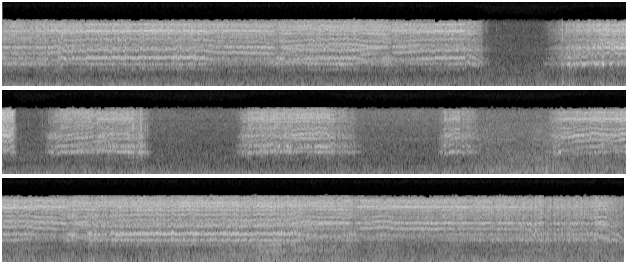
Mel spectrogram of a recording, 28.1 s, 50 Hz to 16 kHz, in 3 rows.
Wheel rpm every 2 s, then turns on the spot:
160, 160, 160, 90, 90, 110, 60, 40, 30, 150, 160, 160, 160, 160.
none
